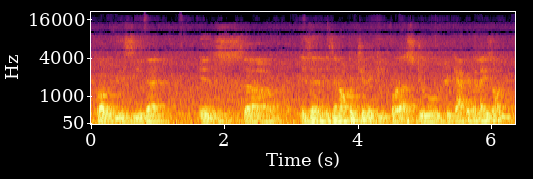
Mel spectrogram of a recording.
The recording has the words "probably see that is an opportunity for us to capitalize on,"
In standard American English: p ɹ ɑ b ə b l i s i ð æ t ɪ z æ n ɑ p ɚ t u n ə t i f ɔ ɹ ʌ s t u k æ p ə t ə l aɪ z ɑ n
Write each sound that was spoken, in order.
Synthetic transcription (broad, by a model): p ɹ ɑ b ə b l i s i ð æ t ɪ z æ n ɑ p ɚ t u n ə t i f ɔ ɹ ʌ s t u k æ p ə t ə l aɪ z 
